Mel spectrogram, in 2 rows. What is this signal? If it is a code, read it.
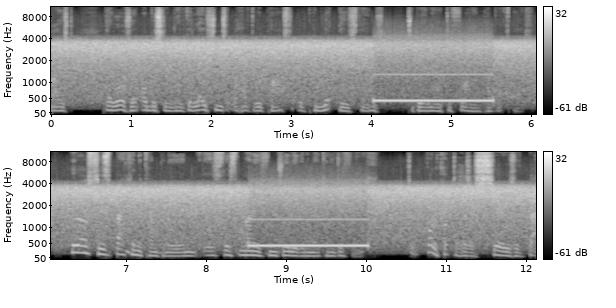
Telephone call progress tone (single-tone plan, as in most of Europe), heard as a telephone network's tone, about 420 Hz, 1.5 s on and 3 s off, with phone line noise and speech in English. Ringback tone.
